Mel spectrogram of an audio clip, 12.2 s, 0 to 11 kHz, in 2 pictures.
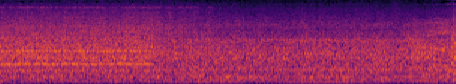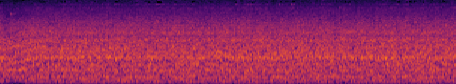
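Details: Axelson 14x30" heavy-duty gear head lathe run through its speeds, headstock filled with AW68 hydraulic oil (about SAE 20); steady hum, gear whine shifting pitch at speed changes; noisy but normal.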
